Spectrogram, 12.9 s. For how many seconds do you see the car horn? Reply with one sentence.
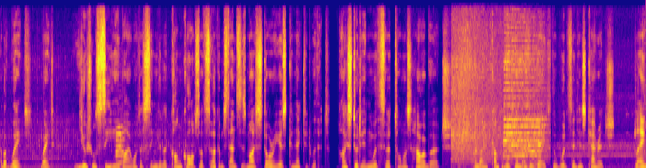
The car horn can be heard for 3 seconds in total.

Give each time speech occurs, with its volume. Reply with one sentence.
You can hear the speech from 0.0 to 12.9 s, at a steady volume.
